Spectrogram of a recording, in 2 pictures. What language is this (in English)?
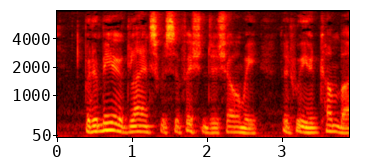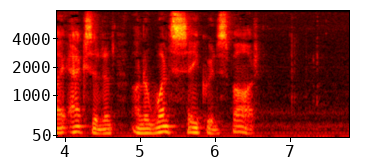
English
